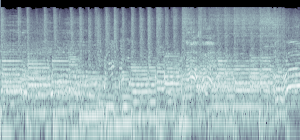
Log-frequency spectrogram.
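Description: Live blues band playing: electric guitar over upright double bass and drums with a steady beat. Near the end a man's voice comes in singing.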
